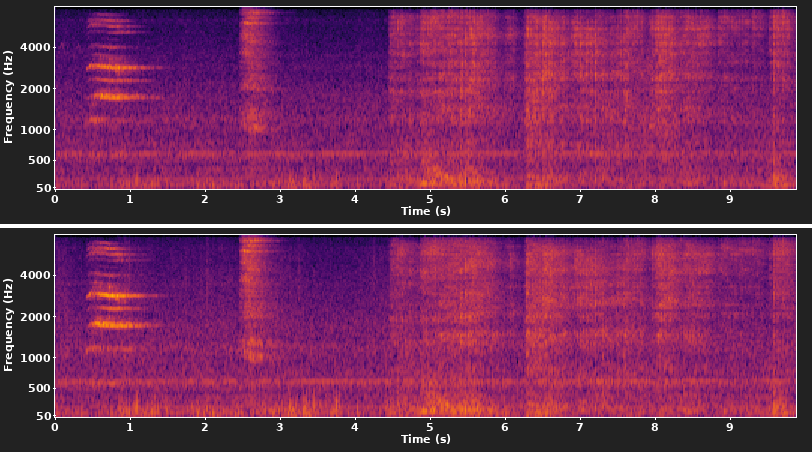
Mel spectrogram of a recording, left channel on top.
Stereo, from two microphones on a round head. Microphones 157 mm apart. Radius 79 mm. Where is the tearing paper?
45° left (ahead or behind), 1.5 m.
